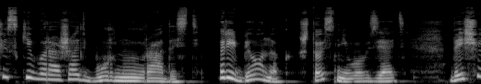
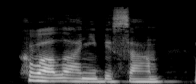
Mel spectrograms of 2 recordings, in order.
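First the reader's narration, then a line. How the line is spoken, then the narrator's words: Relieved exhalation. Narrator (Russian): выдохнул Наран, когда с земли поднялся не демон знает кто, а самый обычный степной волк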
